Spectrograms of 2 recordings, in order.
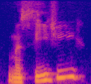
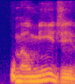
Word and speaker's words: Momiji: Was it Masiji? Momiji, that's Momiji. Yeah, that's Momiji, yeah. Yeah. Sorry. Okay, so that's just the actual Japanese pronunciation for it.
